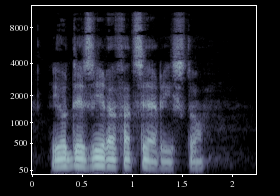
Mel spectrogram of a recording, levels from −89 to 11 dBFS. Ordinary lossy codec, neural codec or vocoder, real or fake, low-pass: AAC, 64 kbps; none; real; 10.8 kHz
